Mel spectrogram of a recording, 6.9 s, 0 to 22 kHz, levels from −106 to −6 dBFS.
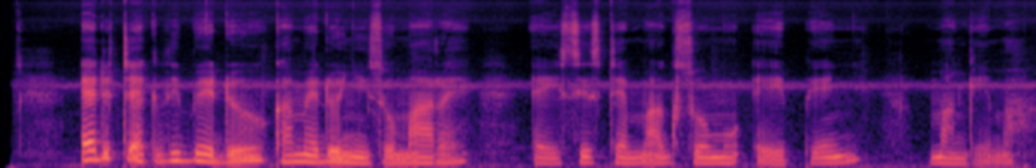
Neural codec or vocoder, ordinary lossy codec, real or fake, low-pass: none; none; real; none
